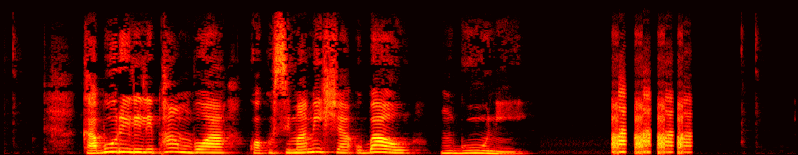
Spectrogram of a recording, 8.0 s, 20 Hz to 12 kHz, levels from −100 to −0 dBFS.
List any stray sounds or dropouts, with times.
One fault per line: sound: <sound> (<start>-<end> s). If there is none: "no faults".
sound: laugh (6.1-6.9 s)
